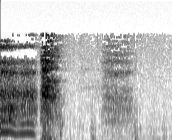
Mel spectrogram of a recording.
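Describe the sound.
A loud, exaggerated gasp for air, a sharp wheezy inhale with a whistling rise, followed by a burst of breath and a couple of quieter, ragged breaths, acted out by a person.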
